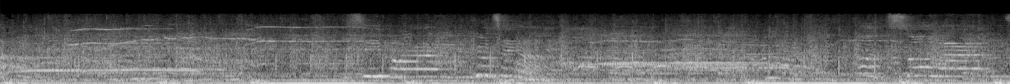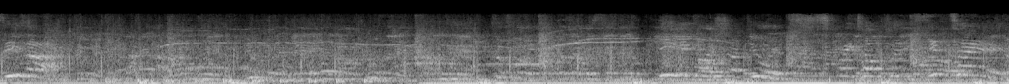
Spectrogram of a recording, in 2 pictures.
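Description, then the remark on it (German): A dense, roaring crowd noise fills the whole stretch, with cheering, whoops and shouts rising over a constant loud wash, plus scattered voices and short sharp bursts throughout. Stadium spectators applaud as the Ingolstadt Dukes' starting defense is presented. “Gerade wird die Starting Defense der Ingolstadt Dukes präsentiert unter tösendem Beifall der Zuschauer.”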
